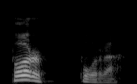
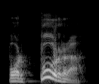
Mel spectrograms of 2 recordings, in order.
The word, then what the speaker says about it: púrpura: Púrpura. Púrpura. No, I cannot say. Marina, how do you pronounce púrpura? Púrpura. Púrpura, Mikael. Púrpura. Púrpura. Púrpura. Porpurra.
